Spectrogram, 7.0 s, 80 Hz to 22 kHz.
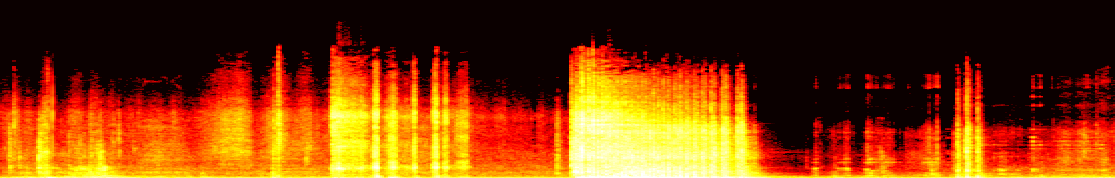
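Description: An impact wrench hammering a rear shock bolt on a 2014 Ford Focus in one loud, rattling burst of about a second, with clanks and handling noises before and after.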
